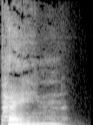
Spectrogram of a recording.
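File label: "pane", British English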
